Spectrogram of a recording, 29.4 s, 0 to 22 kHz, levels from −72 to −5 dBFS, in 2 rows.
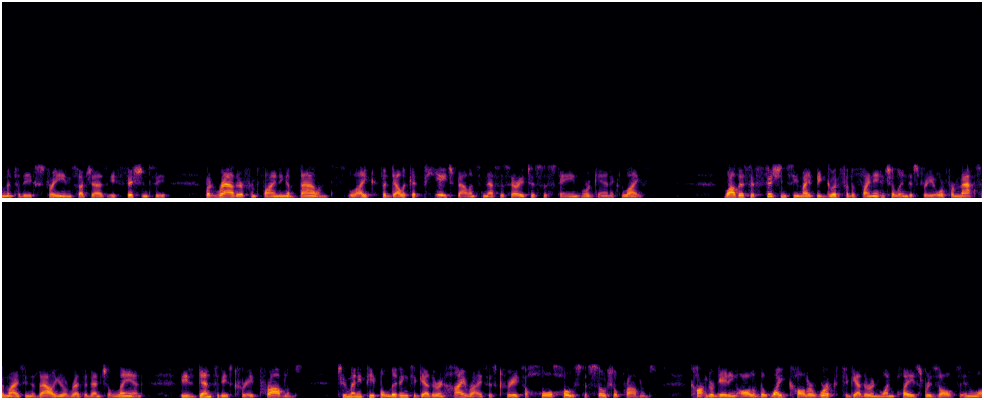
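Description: Speech clip carried through the AMR narrowband mobile codec at a low rate, about 5.9 kbps. The band is confined to roughly 150 Hz to 3.7 kHz, and the heavy coding leaves the voice buzzy and synthetic, as few pulses drive the vocal tract model. Lost AMR speech frames cause three dropouts where the decoder stretches the last good pitch and fades it: 6.44 to 6.63 s, between "balance like the delicate" and "balance necessary to sustain"; 13.10 to 13.23 s, after "be good for the", before "industry or for maximizing"; and 25.18 to 25.30 s, before "all of the white". They come from roughly 40, 60 and 40 ms of missing 20 ms frames.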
